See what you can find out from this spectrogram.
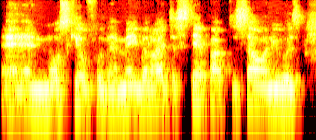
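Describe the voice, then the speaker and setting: With a New Zealand accent, a man speaks at a fairly quick pace in a somewhat breathy voice. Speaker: former rugby league player. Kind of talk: casual chat.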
